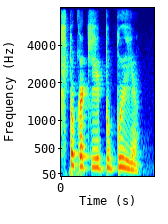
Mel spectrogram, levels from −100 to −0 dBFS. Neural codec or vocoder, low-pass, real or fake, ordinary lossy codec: none; none; real; none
